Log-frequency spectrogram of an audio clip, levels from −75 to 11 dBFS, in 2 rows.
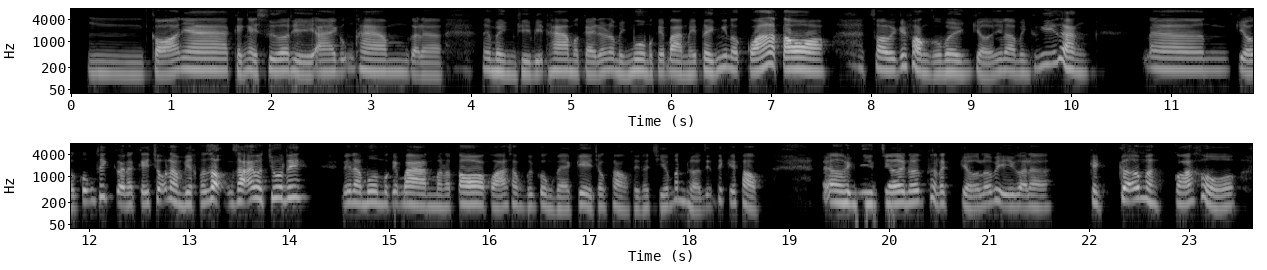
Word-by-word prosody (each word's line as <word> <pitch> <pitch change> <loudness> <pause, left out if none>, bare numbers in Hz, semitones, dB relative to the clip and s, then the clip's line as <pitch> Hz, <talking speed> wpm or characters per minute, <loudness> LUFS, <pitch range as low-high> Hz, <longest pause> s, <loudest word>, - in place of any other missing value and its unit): Ừm, 145 -2 -11
có 145 +1 +2
nha, 175 -1 +2
cái 150 - -4
ngày 160 -1 -3
xưa 165 +2 -1
thì 145 -3 -3
ai 155 +2 -1
cũng 165 +3 -11
tham, 160 -3 -2
gọi 145 -2 -5
là, 135 -1 -6 0.4
ơ, 175 - -6
mình 155 -3 -2
thì 145 +1 -4
bị 145 +1 -5
tham 165 +1 0
một 155 - -5
cái, 145 -2 -2
đó 150 +3 -4
là 170 - -3
mình 145 -2 -7
mua 165 0 +1
một 150 - -7
cái 155 +1 -5
bàn 150 -2 +1
máy 145 +1 -5
tính 160 +3 -2
ấy - - -3
nó 180 -3 -1
quá 170 +4 +5
là 255 - +8
to 180 -2 +9 0.5
so 185 -3 +2
với 175 - +1
cái 220 +4 -3
phòng 165 -7 +4
của 145 +1 -5
mình, 150 -1 -1
kiểu 130 -1 -4
như 160 - -6
là, 165 -2 -3
mình 150 -1 -9
cứ 200 - -14
nghĩ 245 +3 -6
rằng 175 - +2 0.5
nà, 180 -2 -2 0.3
kiểu, 150 -3 -2
cũng 220 +7 -4
thích, 295 +1 -3
gọi 180 - +3
nà, 180 - -1
cái 190 +1 -4
chỗ 235 - -1
làm 235 -5 +2
việc 185 0 -2
nó 195 - -2
rộng 190 - +5
rãi 225 +4 +6
một 260 -2 +3
chút 270 0 +2
ấy, 275 +1 +4 0.4
nên 200 +2 -3
là 195 - +2
mua 200 +1 0
một 190 0 -6
cái 195 +1 -5
bàn 180 -3 +4
mà 165 - -5
nó 165 - -5
to 185 +2 +5
quá 160 -2 0
xong 175 -3 -8
cuối 165 - -9
cùng 165 -4 -6
về 140 -1 -5
kê 170 +4 -3
ở - - -6
trong 160 -2 -8
phòng 150 -5 -4
thì 145 - -9
nó 145 - -10
chiếm 160 +1 -9
mất 245 - -6
nửa 140 -12 -6
diện 160 +3 -15
tích 230 - -11
cái 200 -1 -6
phòng. - - +1 0.7
Thế - - -2
là 210 -1 +4
mình 195 -2 +1
nhìn 190 0 -3
trời 190 -1 +3
ơi, 200 - +4
nó 200 +1 +1
thật - - -5
ra, 195 - -1
kiểu, 150 -5 -3
ló 180 +4 -3
bị, 170 -7 -2
gọi 160 -2 -1
là, 155 -1 -4 0.4
kệch 200 - -3 0.2
cỡm, 245 +1 +4
à, 205 - 0 0.2
quá 190 0 +1
khổ, 165 -4 -2
170 Hz, 275 wpm, -23 LUFS, 155-190 Hz, 0.7 s, to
